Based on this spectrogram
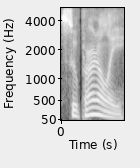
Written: supernally

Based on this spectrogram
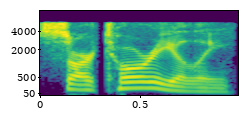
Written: sartorially

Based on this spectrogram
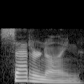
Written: saturnine

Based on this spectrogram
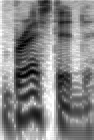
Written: breasted

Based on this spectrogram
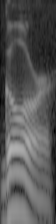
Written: gore

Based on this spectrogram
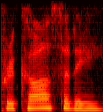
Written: precocity

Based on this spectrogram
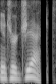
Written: interject

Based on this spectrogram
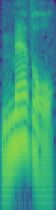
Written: mettle

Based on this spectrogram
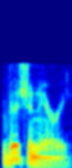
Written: visionary

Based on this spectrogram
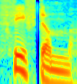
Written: fiefdom

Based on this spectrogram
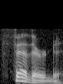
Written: feathered

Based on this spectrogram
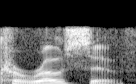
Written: corrosive

